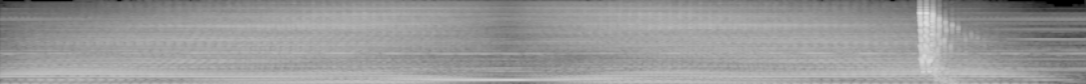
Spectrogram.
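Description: Star Trek-style transporter beam sound effect: a loud, dense shimmering hum of many sustained tones that holds for about nine seconds. It ends with a sharp zap about nine seconds in, then fades out.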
